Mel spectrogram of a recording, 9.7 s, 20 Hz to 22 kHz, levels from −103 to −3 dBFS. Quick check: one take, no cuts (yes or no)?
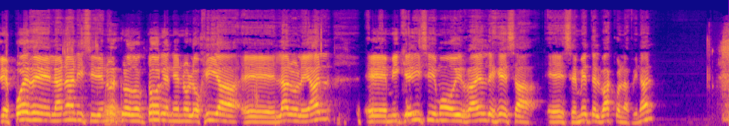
yes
